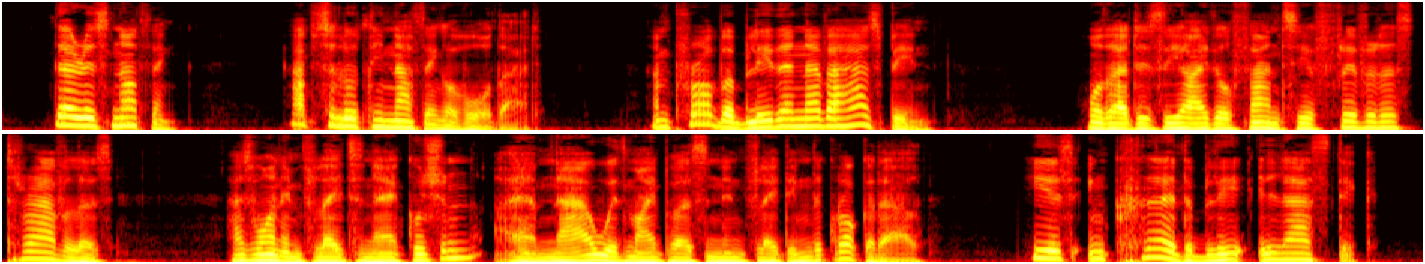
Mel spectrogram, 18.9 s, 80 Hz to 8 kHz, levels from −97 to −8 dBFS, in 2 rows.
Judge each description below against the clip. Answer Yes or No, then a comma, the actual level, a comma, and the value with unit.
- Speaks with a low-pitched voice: Yes, low, 125 Hz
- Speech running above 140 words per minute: No, slow, 135 wpm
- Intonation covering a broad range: Yes, wide, 8.3 semitones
